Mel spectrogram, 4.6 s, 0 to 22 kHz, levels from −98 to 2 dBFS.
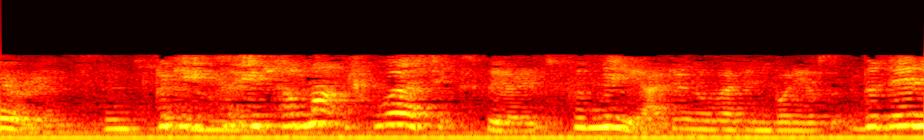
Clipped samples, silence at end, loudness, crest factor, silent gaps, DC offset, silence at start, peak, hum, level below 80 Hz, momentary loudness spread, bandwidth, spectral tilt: under 0.1%; 0 s; -25 LUFS; 16 dB; none; under 0.1%; 0 s; -8 dBFS; none; -32 dBFS; 9 LU; 5.2 kHz; -7 dB/octave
